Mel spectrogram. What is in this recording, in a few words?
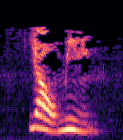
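"要命", Mandarin Chinese; chinese-flashcards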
